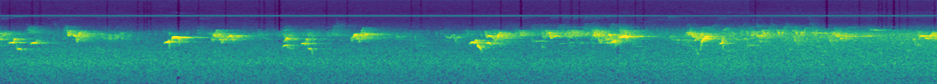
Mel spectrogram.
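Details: A Gray Catbird at a stone wall in woods in Strafford County, New Hampshire, sings a steady jumble of short, squeaky, chattering phrases with brief pauses, over a soft background hiss.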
